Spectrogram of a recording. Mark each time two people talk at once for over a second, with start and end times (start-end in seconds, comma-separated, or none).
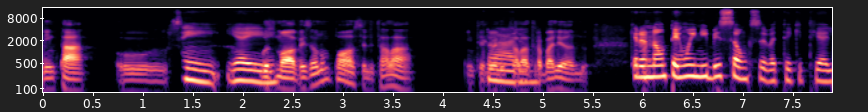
none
